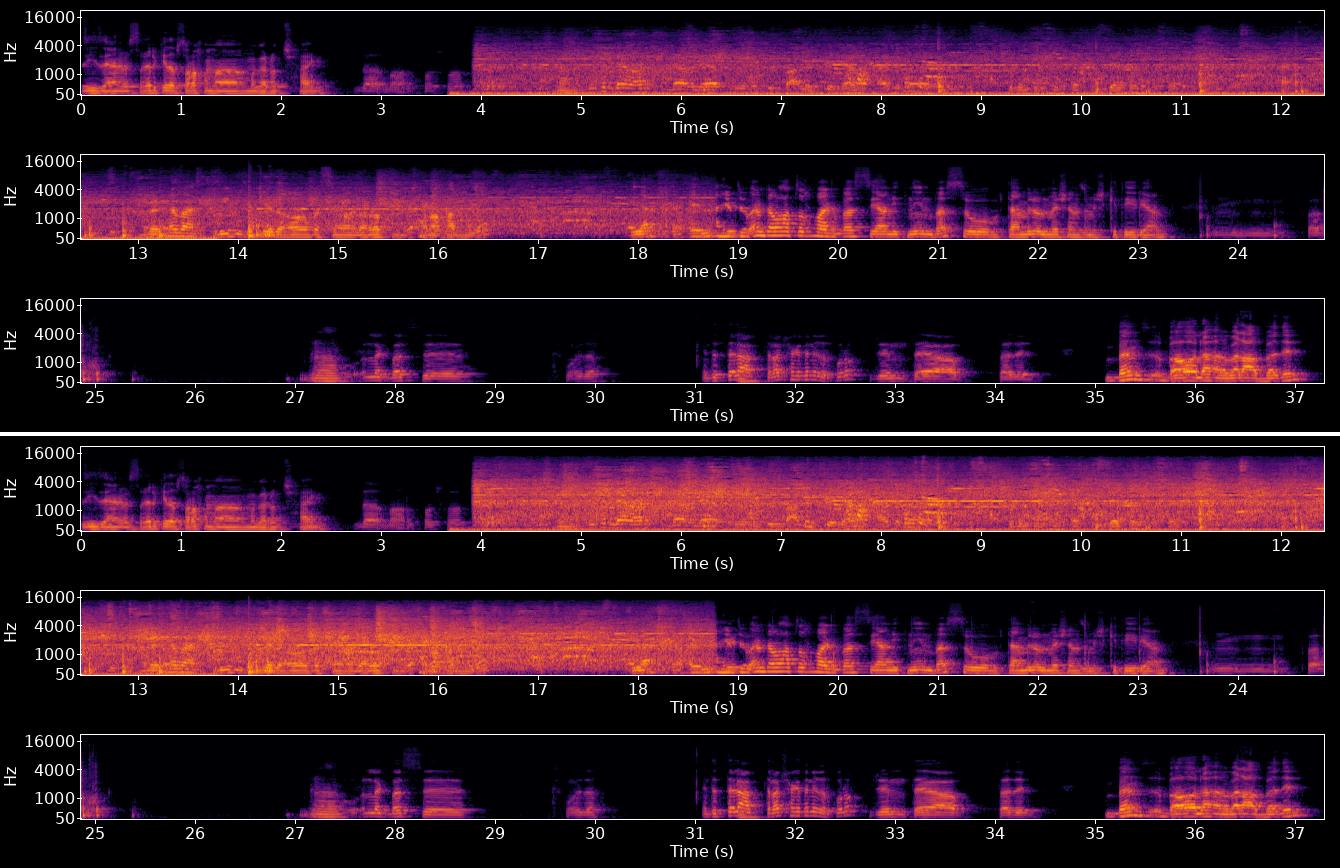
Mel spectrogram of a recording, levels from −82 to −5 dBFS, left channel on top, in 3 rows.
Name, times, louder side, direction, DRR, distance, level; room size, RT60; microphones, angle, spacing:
voice 1, 0.0-2.4 4.7-5.0 12.0-12.1 13.0-16.4 17.9-23.3 27.1-27.5 31.4-31.5 35.1-37.1, left 1 dB, 10° left, 0.9 m, -29 dB
voice 2, 2.7-3.8 5.0-8.9 9.3-11.2 11.4-12.2 12.7-13.5 14.9-15.3 15.6-16.5 17.9-19.1 23.7-25.0 27.4-28.7 29.7-30.0 31.1-33.7 34.0-34.4, right 2 dB, 60° right, 1.1 m, -35 dB
sound 1, 3.7-13.8, left 2 dB, 85° left, 1.0 m, -34 dB
sound 2, 3.9-18.8, right 9 dB, 75° right, 0.5 m, -28 dB
sound 3, 8.4-9.0 9.4-9.5 10.1-10.3 10.6-10.8 11.1-14.7 15.2-15.3 15.5-15.7 15.9-16.1 16.4-16.5 17.0-17.1 17.5-17.7 18.1-18.2 18.7-18.8 19.3-19.4 19.9-20.0 20.7-20.9 21.3-21.5 21.9-22.0 22.5-22.6 23.0-23.1 23.6-23.8 24.4-24.5 24.8-25.4, right 1 dB, 25° right, 0.7 m, -34 dB
9.2 x 4.5 x 4.6 m
head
